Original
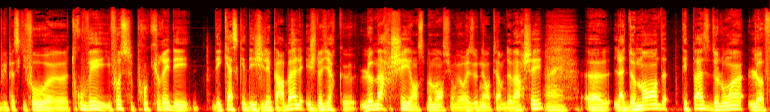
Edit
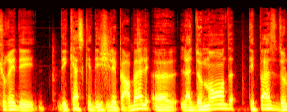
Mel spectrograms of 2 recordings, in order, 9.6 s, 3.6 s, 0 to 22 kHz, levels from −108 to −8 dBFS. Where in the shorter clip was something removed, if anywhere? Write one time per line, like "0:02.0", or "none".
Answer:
0:01.9

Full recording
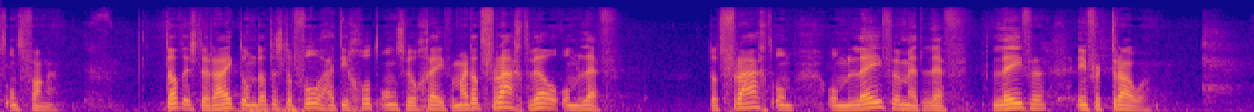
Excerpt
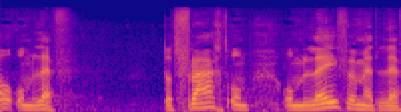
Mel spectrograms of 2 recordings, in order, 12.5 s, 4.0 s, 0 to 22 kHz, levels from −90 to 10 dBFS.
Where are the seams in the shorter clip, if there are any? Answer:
none

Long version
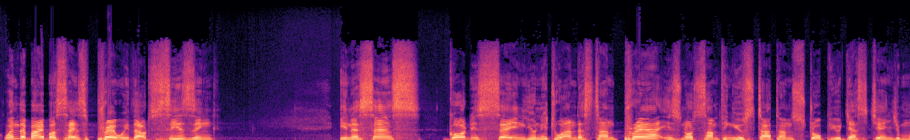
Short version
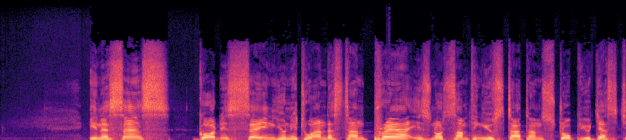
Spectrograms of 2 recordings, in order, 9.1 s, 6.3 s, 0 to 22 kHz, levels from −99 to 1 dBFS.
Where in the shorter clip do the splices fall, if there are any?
none

